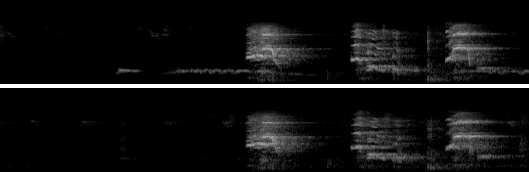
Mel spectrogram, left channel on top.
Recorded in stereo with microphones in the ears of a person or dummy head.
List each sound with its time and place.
2.5 s a scream: 20° left (ahead or behind), 1.6 m; by 4.9 s 60° left (ahead or behind), 4 m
